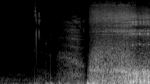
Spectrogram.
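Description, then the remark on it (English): After a brief quiet stretch, a person's voice abruptly breaks into a loud, raspy, tiger-like growling roar that holds steady and grows slightly rougher to the end, harsh throughout. “Why is my voice doing that? It's like a tiger.”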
